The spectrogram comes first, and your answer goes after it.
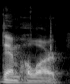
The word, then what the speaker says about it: Demhalar: That's how we pronounce it. Demhalar.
